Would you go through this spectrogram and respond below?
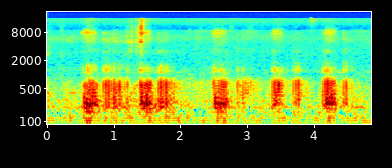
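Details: Purring from the kitten Barfi during petting: a soft low vibrating rumble rising in short bursts about every half to one second, some pulses doubled, with slight rustle between.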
